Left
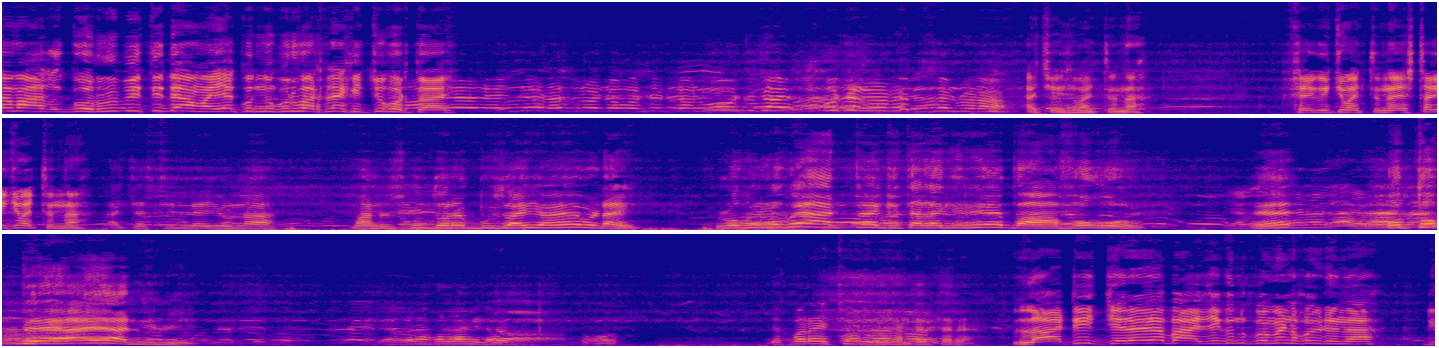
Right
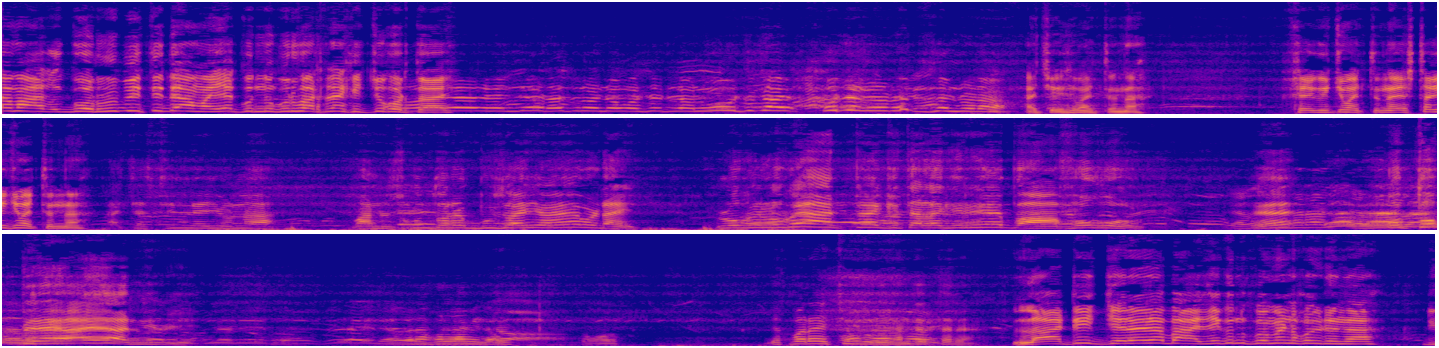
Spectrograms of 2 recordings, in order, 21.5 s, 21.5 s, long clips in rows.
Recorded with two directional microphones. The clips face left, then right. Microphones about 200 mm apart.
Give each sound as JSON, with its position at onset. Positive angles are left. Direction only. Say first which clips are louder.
{"t": 0.0, "sound": "speech", "louder": "right 1 dB", "side_deg": 5}
{"t": 2.2, "sound": "a man's voice", "louder": "right 5 dB", "side_deg": -40}
{"t": 5.1, "sound": "a man's voice", "louder": "right 4 dB", "side_deg": -5}
{"t": 7.7, "sound": "speech", "louder": "left 9 dB", "side_deg": 55}
{"t": 18.5, "sound": "a man's voice", "louder": "right 1 dB", "side_deg": -5}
